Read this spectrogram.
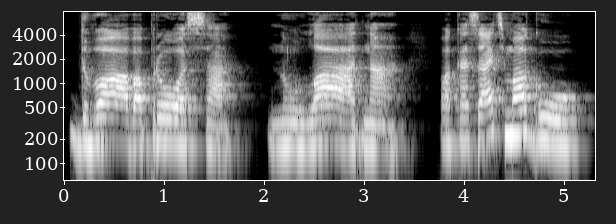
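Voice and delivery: very slow, drawn-out playful refusal; leisurely, coy drawl; Arvil, teasing companion. Acted. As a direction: take your time and tease the listener.

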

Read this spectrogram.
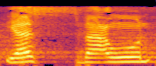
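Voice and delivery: slow "يسمعون" with س held like two letters; consonant doubled in length. Shown as a demonstration. Teacher showing excess timing, consonant held double. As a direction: linger on the س, then release. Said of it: "يصل إلى وزن حرفين".

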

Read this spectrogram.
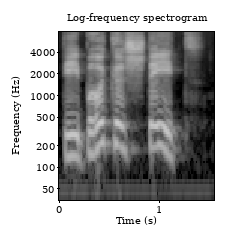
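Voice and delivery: "Die Brücke steht" drawn out very slowly; slow dramatic repeat. A narrator's reading. Narrator stresses that the bridge still stands, very slow. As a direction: let each word land, stunned.

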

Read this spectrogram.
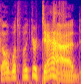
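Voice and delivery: high, loud mock alarm; startled question. Everybody gawking at Kagura's vomiting dad, startled. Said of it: "and they're like".

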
